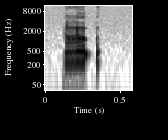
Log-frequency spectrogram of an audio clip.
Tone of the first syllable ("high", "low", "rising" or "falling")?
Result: high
